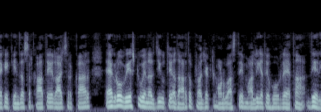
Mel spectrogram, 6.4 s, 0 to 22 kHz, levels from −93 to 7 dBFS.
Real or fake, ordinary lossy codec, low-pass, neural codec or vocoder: real; none; none; none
